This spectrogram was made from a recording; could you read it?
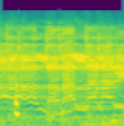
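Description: A loud, bright Italian Christmas novelty song plays in a brief burst, dense and upbeat, with a wavering donkey-like braying sound over the music and no talking.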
